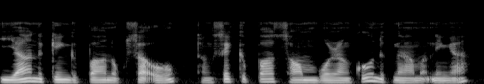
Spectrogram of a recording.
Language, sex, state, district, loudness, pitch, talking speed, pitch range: Garo, male, Meghalaya, West Garo Hills, -20 LUFS, 105 Hz, 85 wpm, 95-125 Hz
